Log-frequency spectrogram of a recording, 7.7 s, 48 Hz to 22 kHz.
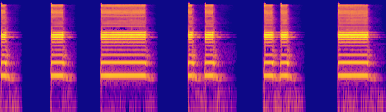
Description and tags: Renault Master F3500 dCi135 Foley Horn Outside Mono
This sound effect was recorded with high quality sound equipment and comes from a sound library called Renault Master F3500 dCi 135 which is pack of 102 high quality audio files with a total length of 103 minutes. In this library you'll find various engine sounds recorded onboard and from exterior perspectives, along with foley and other sound effects.
automobile, bus, car, city, diesel, doppler, engine, exterior, horn, master, outside, pass, passby, renault, road, street, traffic, truck, van, vehicle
